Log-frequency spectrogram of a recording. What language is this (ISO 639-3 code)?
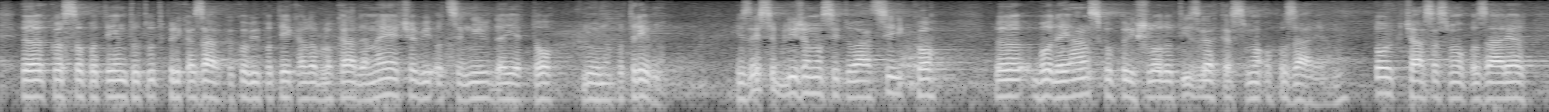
slv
